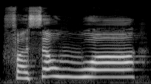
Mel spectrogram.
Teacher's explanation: سین کو ہم نے پراپر سیٹی کے ساتھ ادا کرنا ہے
